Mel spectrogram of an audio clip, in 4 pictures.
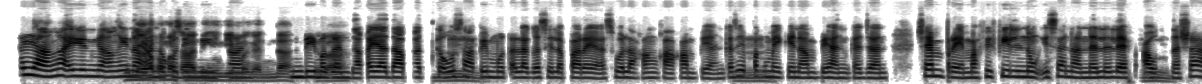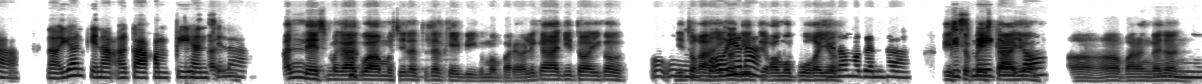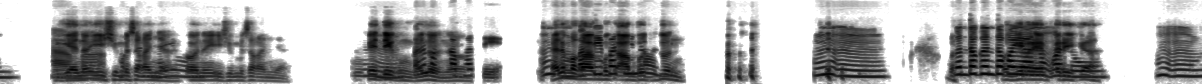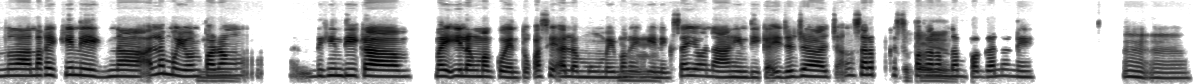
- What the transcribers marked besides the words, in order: static; tapping; scoff; other background noise; distorted speech; laugh
- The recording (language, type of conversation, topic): Filipino, unstructured, Ano ang papel ng pakikinig sa paglutas ng alitan?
